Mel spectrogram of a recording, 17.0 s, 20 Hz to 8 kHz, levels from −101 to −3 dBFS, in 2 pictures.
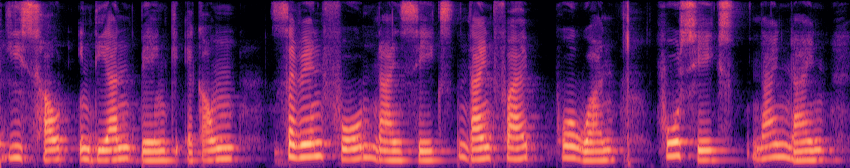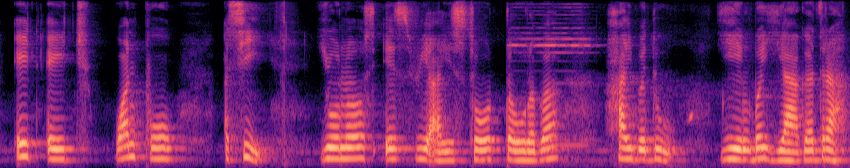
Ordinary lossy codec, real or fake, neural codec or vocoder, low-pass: none; real; none; none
